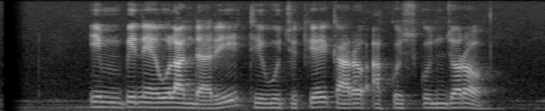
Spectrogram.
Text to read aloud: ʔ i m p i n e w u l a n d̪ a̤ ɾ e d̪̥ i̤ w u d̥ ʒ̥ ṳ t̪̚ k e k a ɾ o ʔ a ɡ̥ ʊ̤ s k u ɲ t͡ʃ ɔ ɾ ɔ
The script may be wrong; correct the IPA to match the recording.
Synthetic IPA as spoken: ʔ i m p i n e w u l a n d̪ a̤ ɾ i d̪̥ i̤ w u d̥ ʒ̥ ṳ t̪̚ k e k a ɾ o ʔ a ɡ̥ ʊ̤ s k u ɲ t͡ʃ ɔ ɾ ɔ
